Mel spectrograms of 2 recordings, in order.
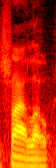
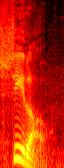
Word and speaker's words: Shiloh: You and I would pronounce it Shiloh. If you go to Israel, they'll call it Shiloh.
